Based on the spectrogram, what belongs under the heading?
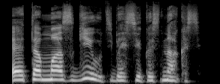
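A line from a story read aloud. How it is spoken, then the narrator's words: Ungrateful daughter barking. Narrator (Russian): рявкнула неблагодарная дочь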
